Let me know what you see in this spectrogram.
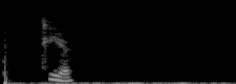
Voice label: Afrikaans, tee; thee-in-andere-talen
